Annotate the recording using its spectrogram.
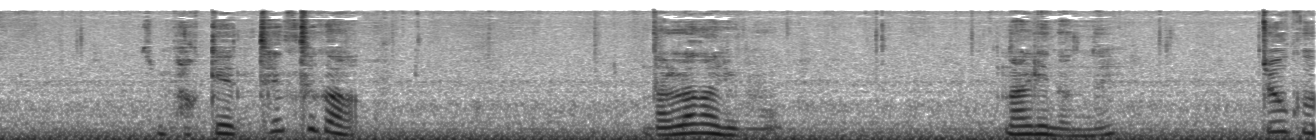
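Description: A young woman speaks softly and expressively close by.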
